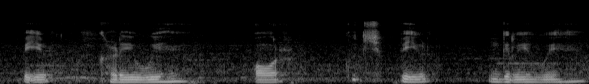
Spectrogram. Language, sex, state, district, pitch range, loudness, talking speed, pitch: Hindi, male, Uttar Pradesh, Etah, 110-130 Hz, -31 LUFS, 100 wpm, 115 Hz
